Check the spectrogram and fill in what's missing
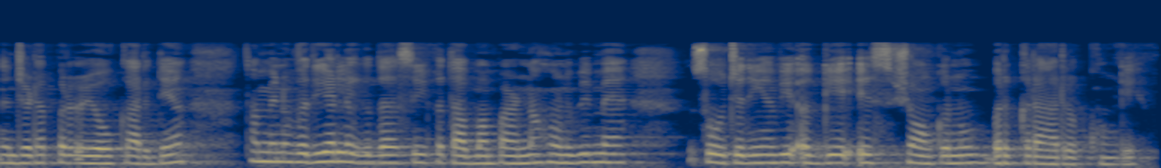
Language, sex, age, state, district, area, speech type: Punjabi, female, 18-30, Punjab, Patiala, rural, spontaneous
